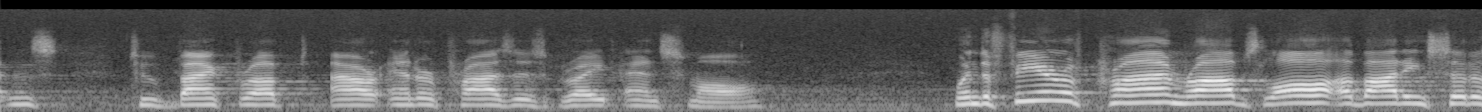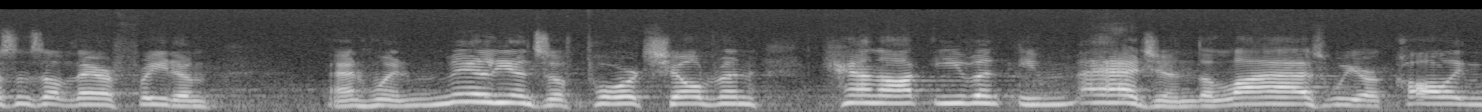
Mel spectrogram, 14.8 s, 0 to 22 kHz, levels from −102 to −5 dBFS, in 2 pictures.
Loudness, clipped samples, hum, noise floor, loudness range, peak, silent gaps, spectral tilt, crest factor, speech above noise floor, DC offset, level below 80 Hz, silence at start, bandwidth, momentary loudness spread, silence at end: -22 LUFS; under 0.1%; none; -50 dBFS; 7 LU; -4 dBFS; none; -5.5 dB/octave; 18 dB; 27 dB; under 0.1%; -58 dBFS; 0 s; 16 kHz; 13 LU; 0 s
